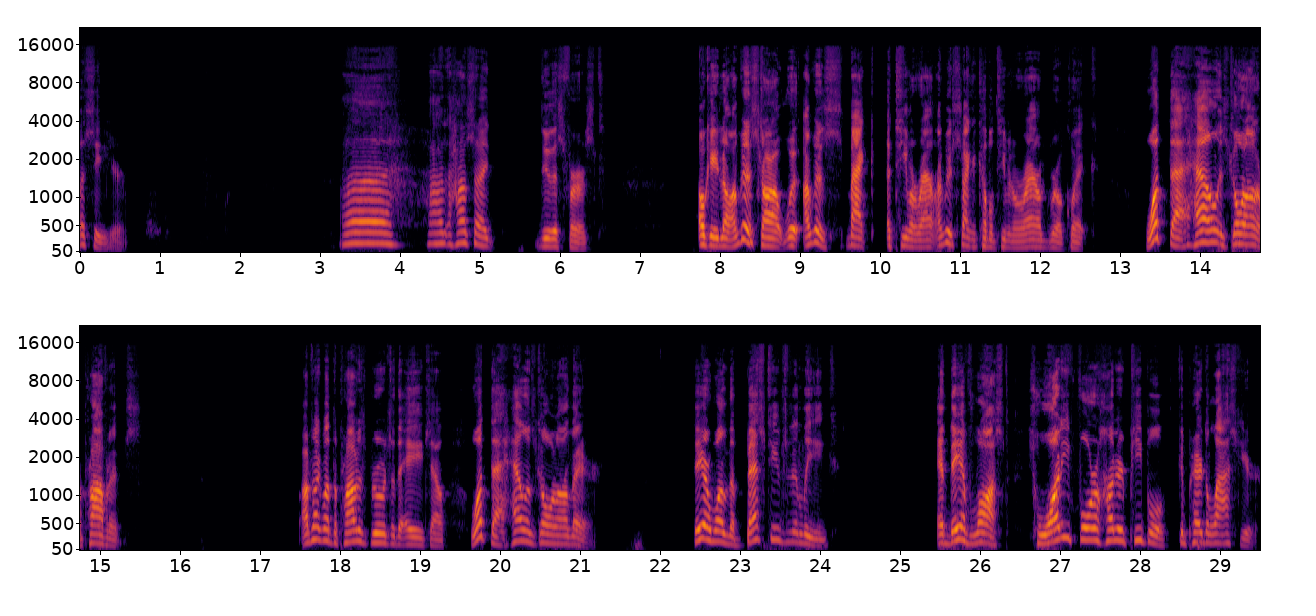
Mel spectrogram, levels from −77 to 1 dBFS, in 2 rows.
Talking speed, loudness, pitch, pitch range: 155 wpm, -25 LUFS, 165 Hz, 135-190 Hz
